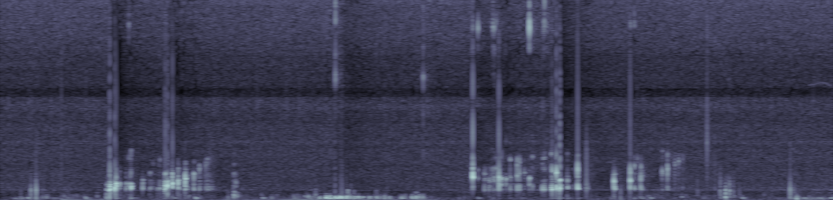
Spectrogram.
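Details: Low rumbling gurgles with squelchy bubbling pops and a sustained growl midway: stomach growling (borborygmi).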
